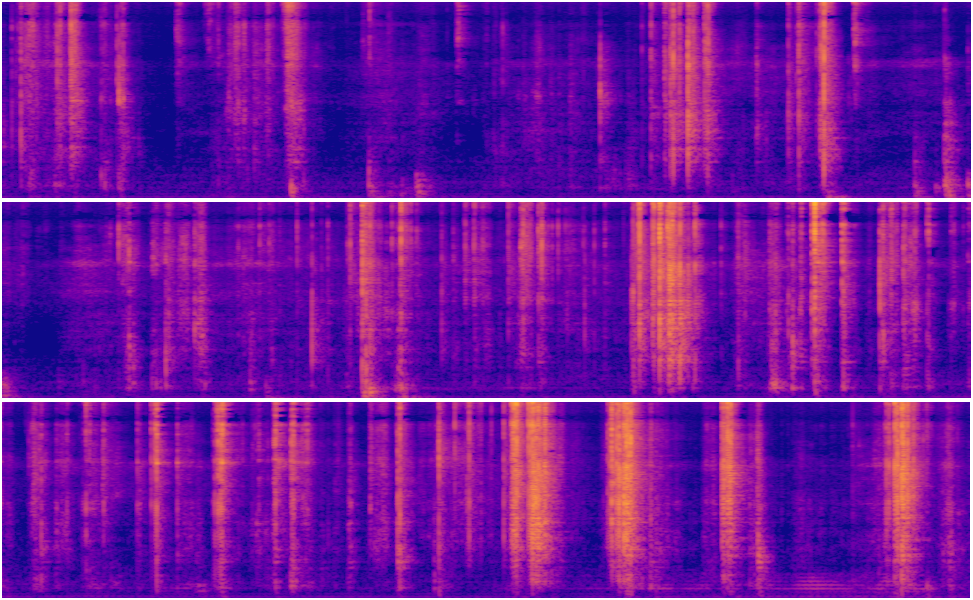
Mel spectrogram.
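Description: Glued upper of a Onemix running shoe being torn away from its foam midsole by hand: irregular ripping and tearing, some rips louder and longer than others, with a couple of dull knocks from handling the shoe.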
